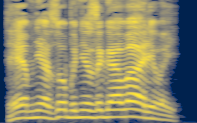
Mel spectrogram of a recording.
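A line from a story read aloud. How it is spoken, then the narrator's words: Barked. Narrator (Russian): рявкнул Зефиил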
